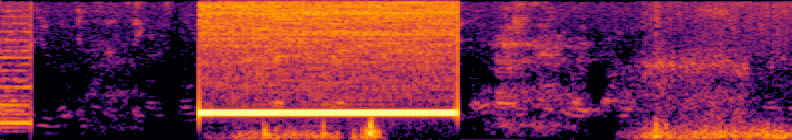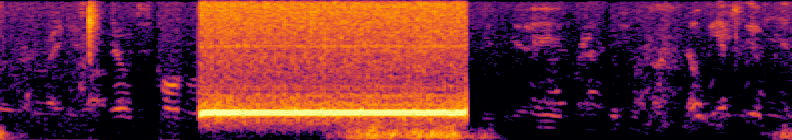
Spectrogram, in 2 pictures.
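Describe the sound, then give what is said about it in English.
Ringback tone on an office telephone line while a receptionist transfers a call: two long, steady, mid-pitched tones with a low hum beneath, separated by a brief stretch of voice. “Yeah, hold on just a second while I transfer you.”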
